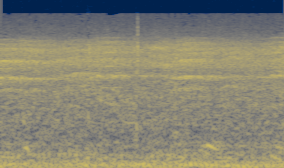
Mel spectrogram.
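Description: A steady low rumble of the kind a motor makes, with faint, indistinct voices over it.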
